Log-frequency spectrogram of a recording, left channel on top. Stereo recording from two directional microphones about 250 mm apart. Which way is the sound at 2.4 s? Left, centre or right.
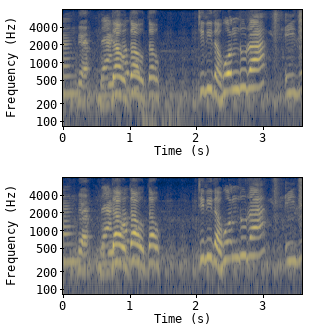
Left.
